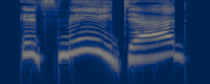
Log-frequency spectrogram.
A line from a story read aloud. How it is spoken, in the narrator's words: she yelled, although the words stuck in her throat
